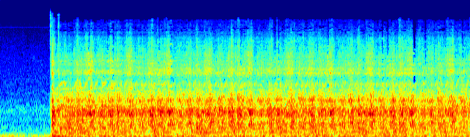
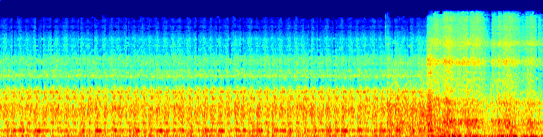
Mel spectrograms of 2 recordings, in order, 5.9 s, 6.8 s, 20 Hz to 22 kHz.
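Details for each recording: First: Chrysler 318 V8 cranked during a spark test, still no spark; starter spins it at an even four or so beats per second but it never fires: crank, no start. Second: Chrysler 318 V8 being brought back to running: it runs steady and even, takes a quick throttle blip and settles back to an even beat, sounding fine.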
